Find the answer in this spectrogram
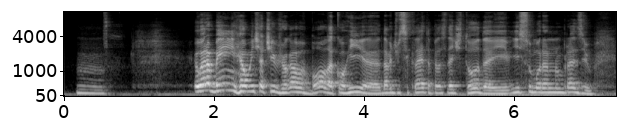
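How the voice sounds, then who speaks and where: A man speaks very fast with lively intonation. Noticeable background noise runs underneath. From Brazil, Rondônia. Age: 20s. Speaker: youtuber. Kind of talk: casual vlog monologue.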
